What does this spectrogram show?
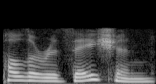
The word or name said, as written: polarization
